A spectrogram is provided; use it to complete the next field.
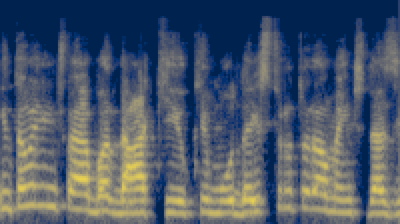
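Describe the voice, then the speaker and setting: Spoken at a fairly quick pace with a southern Brazilian accent, the voice sounds dry and close, with no echo. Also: woman. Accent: gaúcho. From southern Brazil, Rio Grande do Sul. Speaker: tax lawyer. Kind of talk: webinar presentation.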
